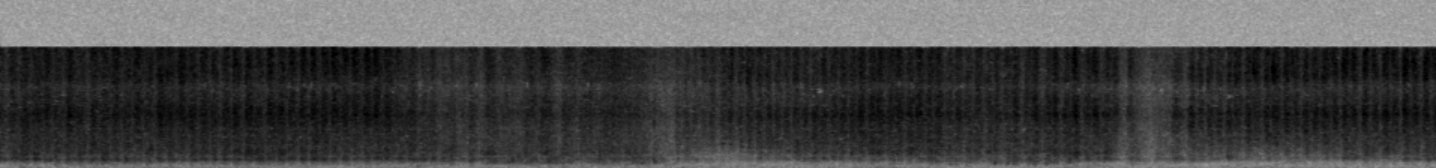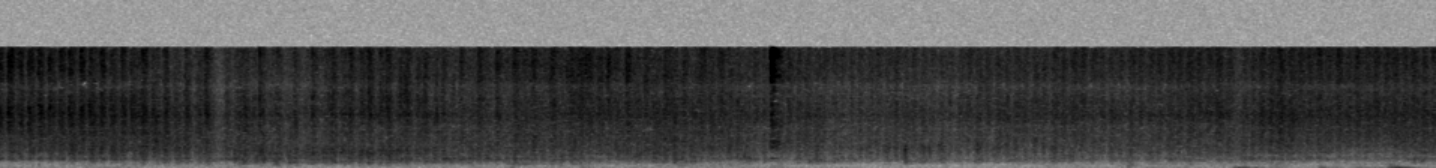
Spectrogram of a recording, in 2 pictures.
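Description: Fingertips scrubbing a shampoo-lathered scalp: a faint, steady wet rubbing and squishing of foam through short hair. It breaks off briefly twice, and there is a single light click late on.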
